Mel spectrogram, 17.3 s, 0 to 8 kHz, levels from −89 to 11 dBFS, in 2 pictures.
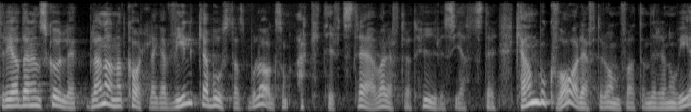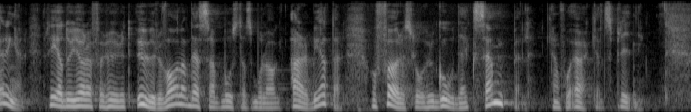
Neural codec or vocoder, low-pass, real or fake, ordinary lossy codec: none; 7.2 kHz; real; none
